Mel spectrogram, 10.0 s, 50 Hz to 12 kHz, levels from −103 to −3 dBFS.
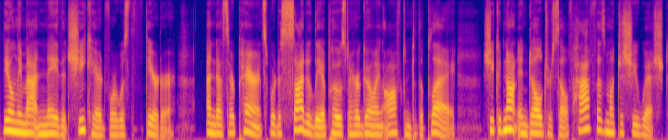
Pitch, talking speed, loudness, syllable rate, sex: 170 Hz, 210 wpm, -19 LUFS, 5.7 syllables/s, female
